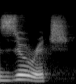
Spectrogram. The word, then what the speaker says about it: Züri: in German standard German in the local dialect the name is pronounced without the final consonant as Zuri stressed diary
